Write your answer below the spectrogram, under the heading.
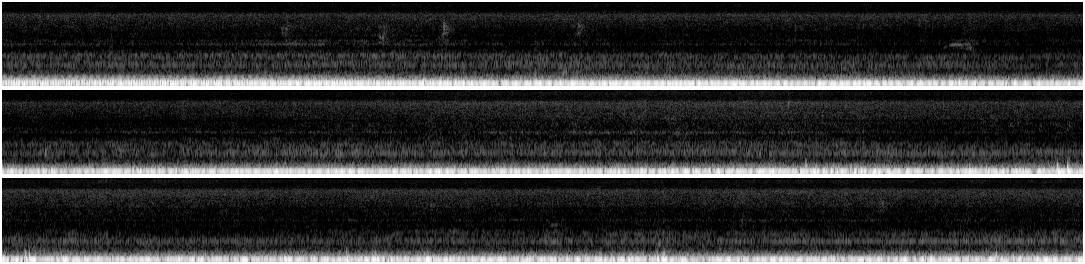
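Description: An engine running steadily with a low rumble that holds even.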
